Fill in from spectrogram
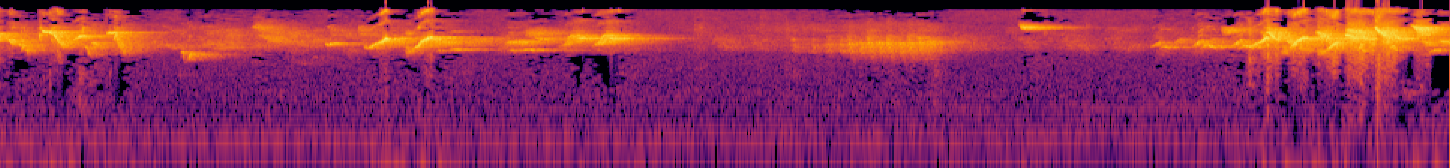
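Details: Double-collared seedeater at a breeder in Jaboticabal, São Paulo, Brazil, in late afternoon after singing all day: a rapid, high, twittering song of sweet trills and chirps with short pauses, rising into a denser burst at the end.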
